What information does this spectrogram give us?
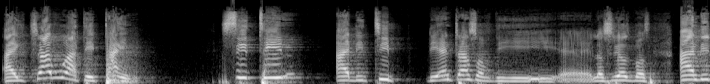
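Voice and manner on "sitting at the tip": normal talking voice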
